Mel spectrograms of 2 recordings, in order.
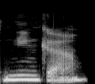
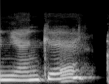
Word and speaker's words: Nienke: And how do you pronounce your name? Is it Nyenke? – It's so funny. It's with everyone I have this, but I also ask the question back. So my name is pronounced as Ninka. – Ninka, okay. All right, okay. – But it sounds like if you read it, a lot of people would say Nyenke.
